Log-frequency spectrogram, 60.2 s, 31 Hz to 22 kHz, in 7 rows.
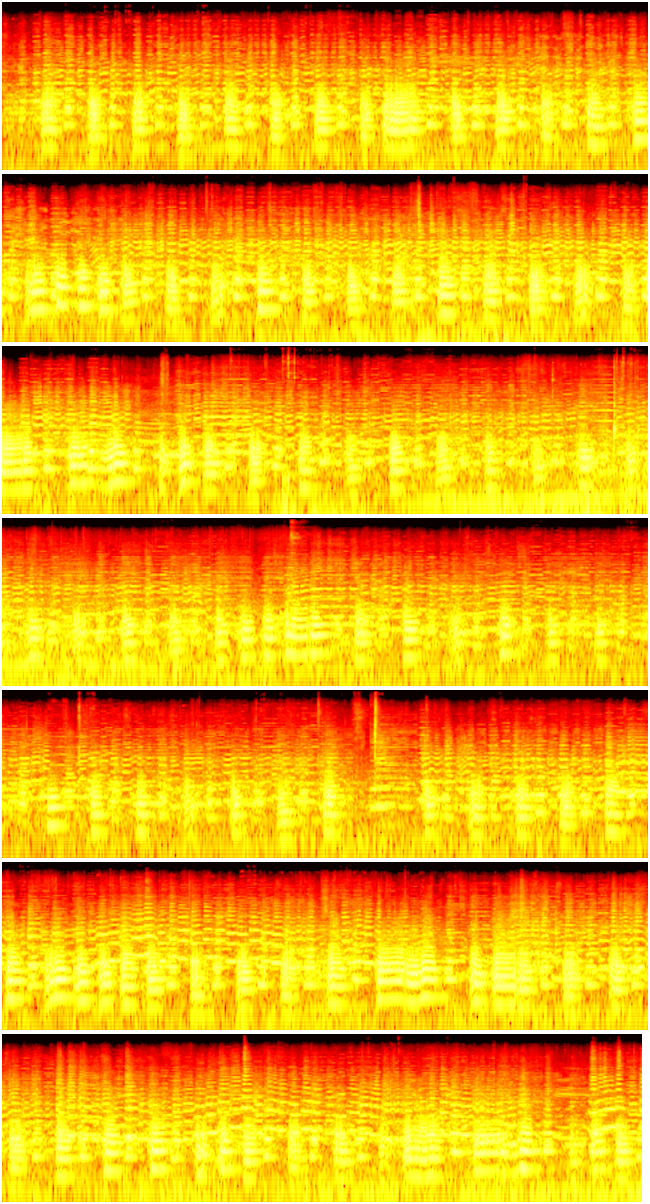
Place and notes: berlin, maybachufer: speakers corner neukölln - the city, the country & me: balkan street band
balkan street band with accordions and brass section
the city, the country & me: april 12, 2011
